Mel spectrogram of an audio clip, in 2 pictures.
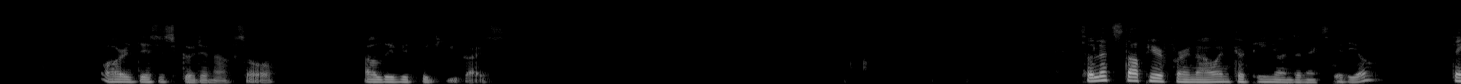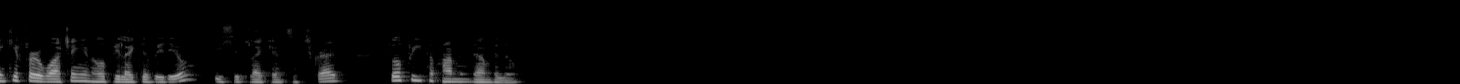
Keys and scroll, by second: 20.1 F2.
